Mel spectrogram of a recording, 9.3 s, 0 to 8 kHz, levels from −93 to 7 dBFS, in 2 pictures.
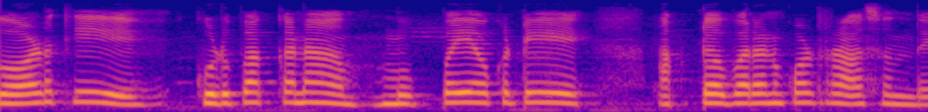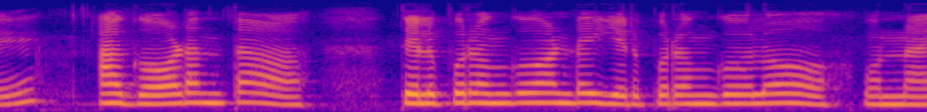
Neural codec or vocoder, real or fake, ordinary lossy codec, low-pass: none; real; none; 7.2 kHz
